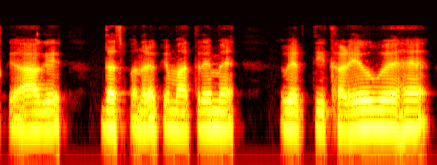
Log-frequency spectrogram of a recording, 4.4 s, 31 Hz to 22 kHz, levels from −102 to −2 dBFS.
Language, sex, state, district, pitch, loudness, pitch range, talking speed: Hindi, male, Jharkhand, Deoghar, 130 Hz, -19 LUFS, 130-135 Hz, 150 wpm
